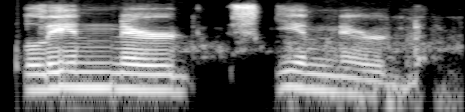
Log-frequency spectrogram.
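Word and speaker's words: Lynyrd Skynyrd: there Man Simple Man Leonard Skinner from the the uh album I believe it's pronounced linerd skin nerd yeah simple man man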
